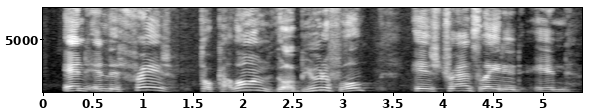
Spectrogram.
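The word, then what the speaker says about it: καλόν: And to is Greek for the, and kalon is the neuter of kalos, the beautiful, to kalon. Both times, one lambda, accent on the second syllable.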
